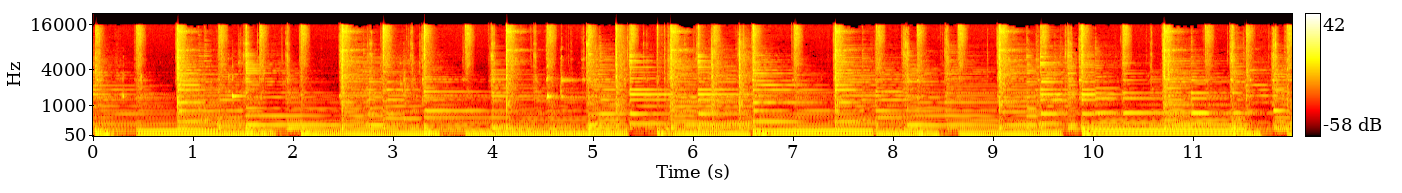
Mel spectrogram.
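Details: Steady acoustic guitar music with strummed chords and a deep bass line plays throughout, with no animal voices audible.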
